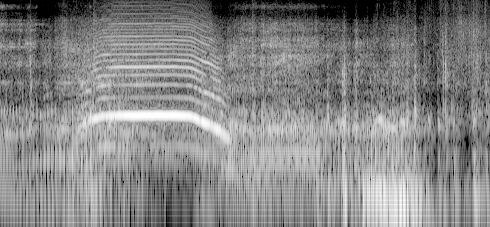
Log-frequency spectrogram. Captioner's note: logger shouting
